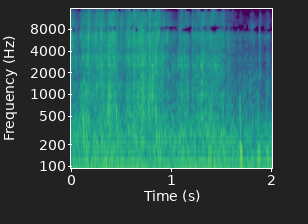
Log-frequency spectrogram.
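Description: Crinkling and rustling of food packaging being handled, a run of small dense crackles with a few sharper ticks near the end.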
